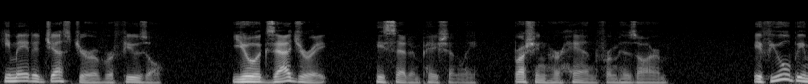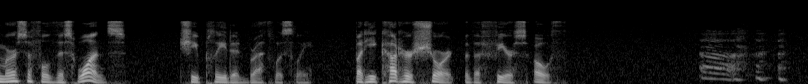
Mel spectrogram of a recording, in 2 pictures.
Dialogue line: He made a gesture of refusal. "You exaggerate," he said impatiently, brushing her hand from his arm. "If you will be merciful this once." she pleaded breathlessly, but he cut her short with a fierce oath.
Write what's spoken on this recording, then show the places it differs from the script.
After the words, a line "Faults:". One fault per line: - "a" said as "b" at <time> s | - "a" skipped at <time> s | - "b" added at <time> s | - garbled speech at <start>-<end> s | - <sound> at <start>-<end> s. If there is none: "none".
He made a gesture of refusal. "You exaggerate," he said impatiently, brushing her hand from his arm. "If you will be merciful this once." she pleaded breathlessly, but he cut her short with a fierce oath.
Faults:
- laugh at 15.1-16.0 s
